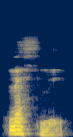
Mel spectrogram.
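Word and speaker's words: Nestlé: And French pronunciation is Nestle. Nestle.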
